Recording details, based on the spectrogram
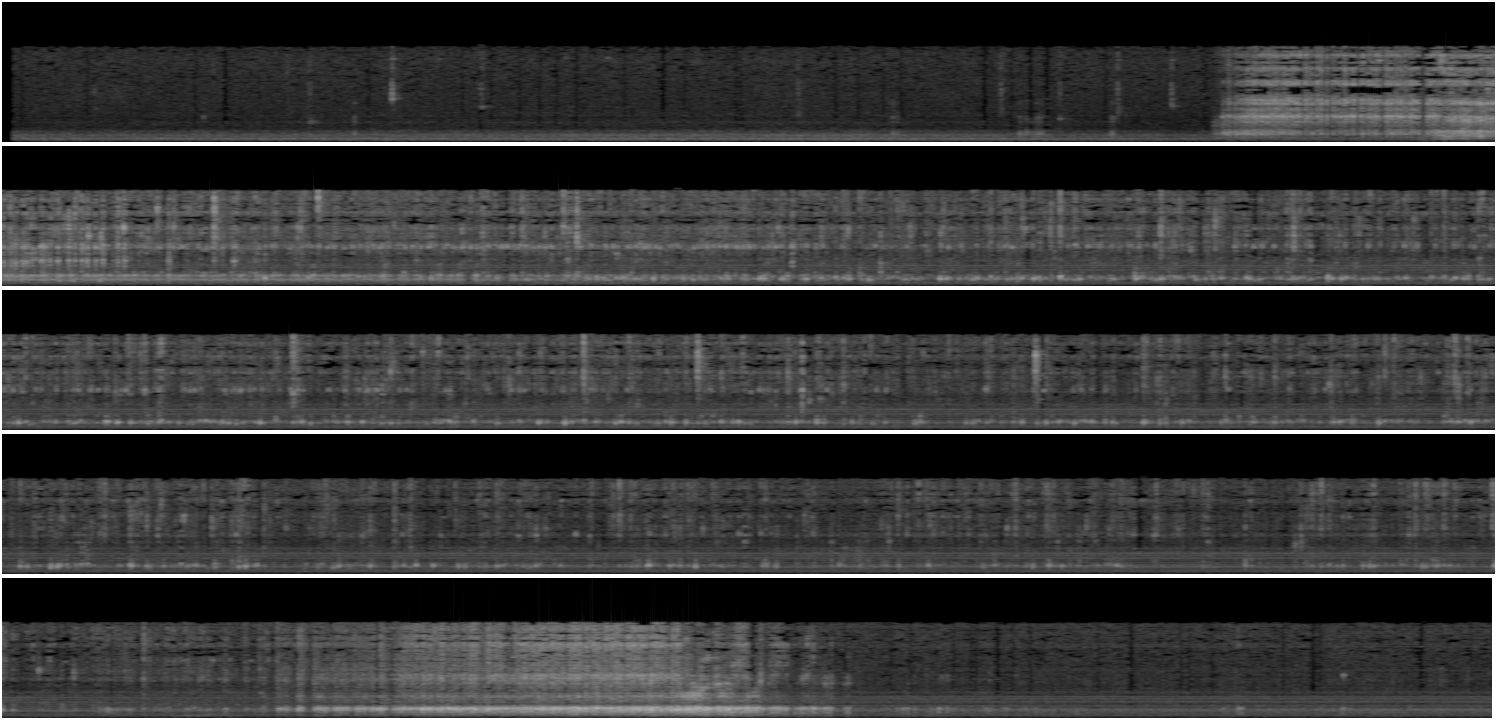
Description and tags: Keurig kcup brewing
This is the unmistakable kcup brewing sound edited to only the recognizable portion. Consider pairing with the load sound. Both were recorded in my kitchen from my own brewer.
